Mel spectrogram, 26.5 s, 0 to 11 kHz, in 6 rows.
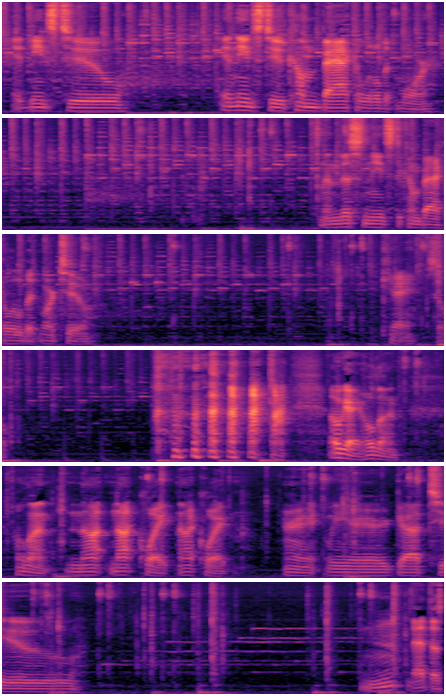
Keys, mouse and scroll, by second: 4.0 click, 7.9-9.0 drag, 10.6-11.8 drag, 13.1-15.2 drag, 13.2 space, 17.3 right click, 18.2 g, 20.8 right click, 21.1 g, 22.5 right click, 22.6 g, 23.8 click, 24.1 space, 25.7 click, 25.9 space.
